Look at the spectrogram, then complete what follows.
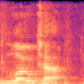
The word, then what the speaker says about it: Lotta: Is it Lota or Lotta? How is it pronounced? Yeah. Is it Lotta or Lota? Lotta. Yeah, while you're doing that, I'm gonna fix this chat box. Lota. This shit is okay, it's Lota.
